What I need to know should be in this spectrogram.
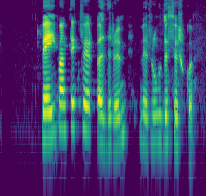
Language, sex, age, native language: Icelandic, female, 40-49, Icelandic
